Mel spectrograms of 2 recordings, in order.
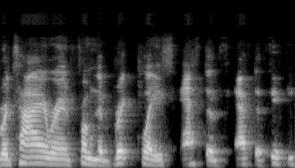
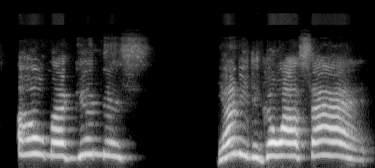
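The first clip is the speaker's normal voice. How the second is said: mock crying, higher; 4 dB louder than usual. Retelling an auntie rushing into the house: imitating a crying auntie. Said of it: "your auntie come in the house crying".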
